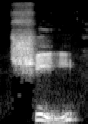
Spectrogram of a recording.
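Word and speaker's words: qi: that's the pinyin romanization when it's spelled c h i that's the old way giles romanization either way it's pronounced she it means breath energy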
